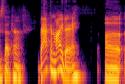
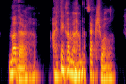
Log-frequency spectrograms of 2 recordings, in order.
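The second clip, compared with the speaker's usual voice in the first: put-on, slight British accent throughout. Imitating a male child coming out to his mother: slightly British accent. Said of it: "With a slightly British accent?".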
